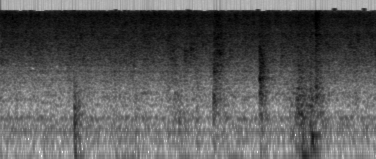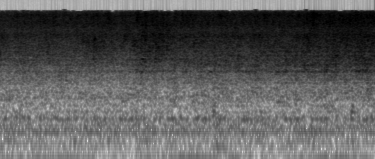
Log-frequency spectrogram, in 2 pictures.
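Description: Steady sizzling of chicken frying in oil, with a few short knocks between about one and four seconds in.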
